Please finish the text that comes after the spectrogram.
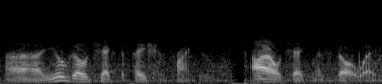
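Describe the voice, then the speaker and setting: An actor playing a wisecracking, cynical American investigator in a 1940s radio detective drama, wry and clipped. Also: male voice, lowish voice, moderate pace, a little hiss or hum, natural voice. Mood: businesslike. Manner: wry, clipped, tough talk. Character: wisecracking hard-boiled male American investigator, brisk and cynical. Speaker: lead character and narrator. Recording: muffled 1940s radio, music behind.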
